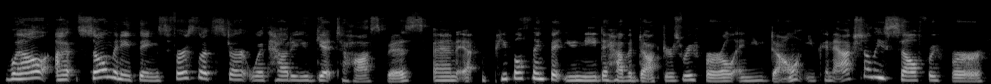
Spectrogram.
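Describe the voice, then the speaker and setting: A woman's voice: medium pitch, animated, normal speed, hardly any pauses. A woman speaking as a hospice nurse and interview guest, explaining things in an informative, plain-spoken way straight to the listener.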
